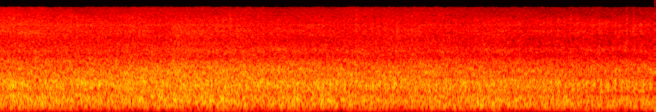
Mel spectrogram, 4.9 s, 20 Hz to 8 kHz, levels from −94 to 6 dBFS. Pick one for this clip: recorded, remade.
remade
